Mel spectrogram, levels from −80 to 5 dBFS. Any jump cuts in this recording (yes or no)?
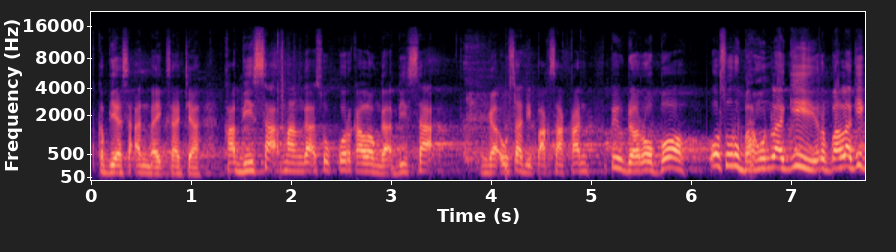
yes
